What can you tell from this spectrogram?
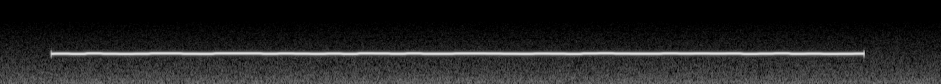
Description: FT8 (one signal), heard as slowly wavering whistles, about 6.25 baud.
